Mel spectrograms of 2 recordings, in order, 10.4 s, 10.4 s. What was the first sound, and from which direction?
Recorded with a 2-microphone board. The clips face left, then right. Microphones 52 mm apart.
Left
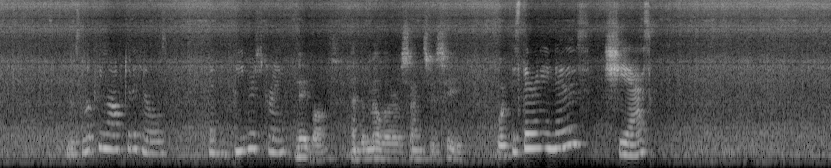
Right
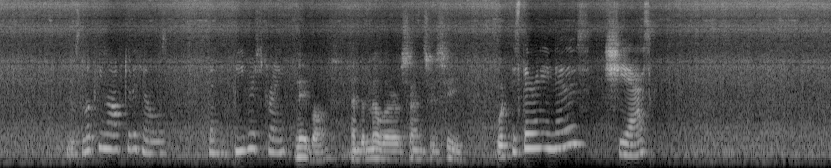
A woman speaking, centre (ahead or behind).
